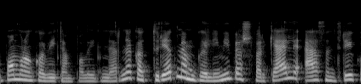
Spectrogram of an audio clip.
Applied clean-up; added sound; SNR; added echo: none; none; none; none.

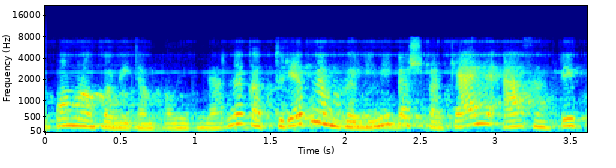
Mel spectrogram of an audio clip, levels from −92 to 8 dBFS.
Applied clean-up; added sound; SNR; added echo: neural separator model SepFormer DNS4.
